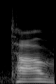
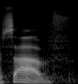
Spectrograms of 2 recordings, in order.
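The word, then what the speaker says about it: תו: It's like saying, is it Tav or Sav?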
